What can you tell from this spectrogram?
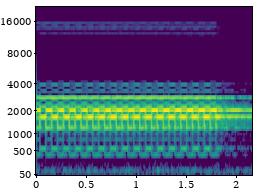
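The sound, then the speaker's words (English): A hotel telephone at a Holiday Inn rings in one steady, continuous burst lasting nearly two seconds before cutting off, fairly loud, with no voices present. “The phone was ringing.”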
